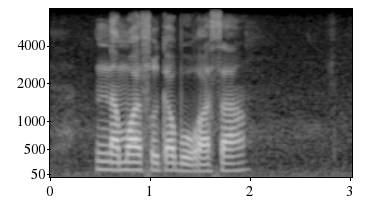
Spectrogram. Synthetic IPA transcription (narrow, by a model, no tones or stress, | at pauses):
n̩namoafrikʼabʊrwasa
